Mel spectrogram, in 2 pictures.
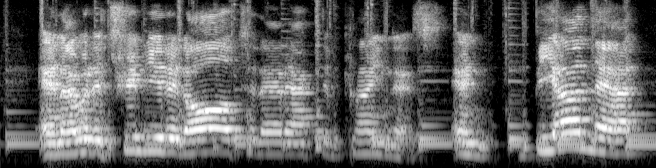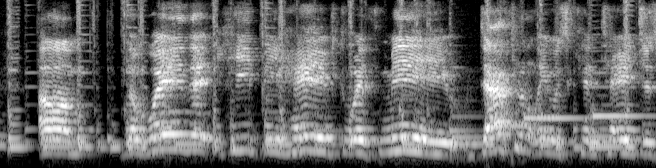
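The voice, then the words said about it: French accent speaking English. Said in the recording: “with a French accent”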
